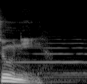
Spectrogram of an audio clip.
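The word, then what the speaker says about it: Sune: My admiration of Suni is based upon her appeal to beauty inside and out, but mostly because of her affinity with true love. Sun, S-U-N-E, pronounced Suni, also known as Lady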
